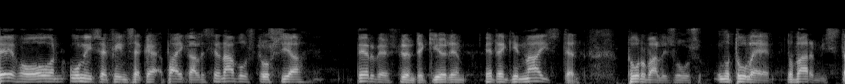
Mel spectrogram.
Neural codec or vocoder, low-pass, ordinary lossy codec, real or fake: codec, 24 kHz, 3 kbps, HILCodec; 5.4 kHz; MP3, 32 kbps; fake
